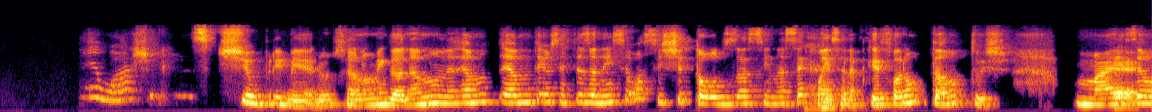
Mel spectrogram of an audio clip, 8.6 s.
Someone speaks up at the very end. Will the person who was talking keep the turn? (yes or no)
no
